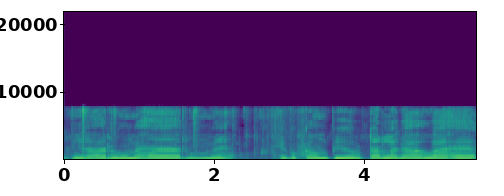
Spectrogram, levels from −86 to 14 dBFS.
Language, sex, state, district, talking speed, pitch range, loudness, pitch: Hindi, male, Jharkhand, Deoghar, 110 wpm, 150-155 Hz, -16 LUFS, 150 Hz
